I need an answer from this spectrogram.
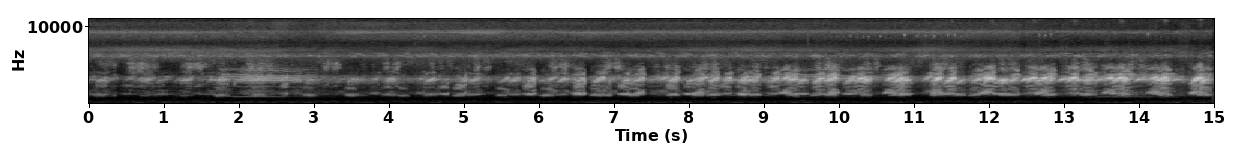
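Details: Chirping frogs, a loud chorus of short high chirps repeated roughly twice a second in an uneven but steady rhythm, growing louder and more insistent over fifteen seconds.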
